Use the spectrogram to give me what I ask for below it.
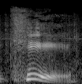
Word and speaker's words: Ki: Looks like it's going to be Min Sung Kai. Actually, they're going to say it's Min Sung Ki. So the long E sound.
